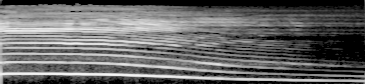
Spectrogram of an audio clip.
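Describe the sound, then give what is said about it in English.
A single voice imitates an air raid siren with a sustained, loud, harmonically rich wail that holds high and then slowly slides downward in pitch, fading off over about three and a half seconds. “No, it's like an air raid siren.”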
